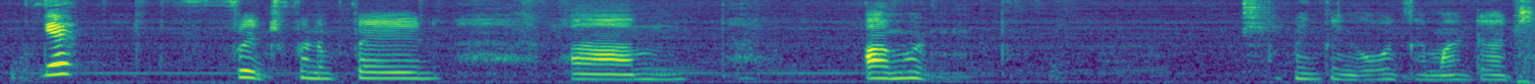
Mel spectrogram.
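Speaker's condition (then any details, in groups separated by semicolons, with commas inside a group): MND; voice may be difficult to understand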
